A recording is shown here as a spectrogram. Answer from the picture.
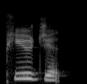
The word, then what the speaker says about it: Puget: No, Mildred, you said it wrong. There's no N. It's just Puget.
